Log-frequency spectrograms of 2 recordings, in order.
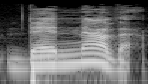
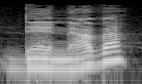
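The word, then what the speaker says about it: de nada: or the reply to thank you translates to deada Loosely meaning don't thank me for anything so can you try saying deada it's called denada very good let's now look at the final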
